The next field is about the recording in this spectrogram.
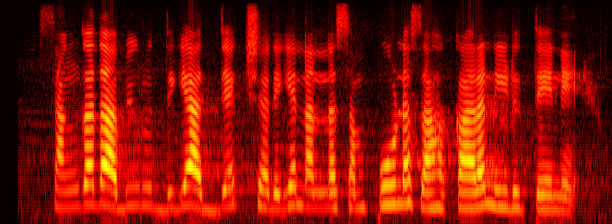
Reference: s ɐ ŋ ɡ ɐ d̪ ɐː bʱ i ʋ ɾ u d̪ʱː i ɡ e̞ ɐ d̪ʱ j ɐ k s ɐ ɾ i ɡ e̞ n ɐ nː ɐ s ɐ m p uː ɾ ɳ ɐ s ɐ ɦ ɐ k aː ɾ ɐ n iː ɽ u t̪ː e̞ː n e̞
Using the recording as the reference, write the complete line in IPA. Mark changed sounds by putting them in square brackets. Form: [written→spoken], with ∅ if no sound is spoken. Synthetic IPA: s ɐ ŋ ɡ ɐ d̪ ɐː bʱ i ʋ ɾ u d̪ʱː i ɡ e̞ ɐ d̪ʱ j ɐ k [s→ʂ] ɐ ɾ i ɡ e̞ n ɐ nː ɐ s ɐ m p uː ɾ ɳ ɐ s ɐ ɦ ɐ k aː ɾ ɐ n iː ɽ u t̪ː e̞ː n e̞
